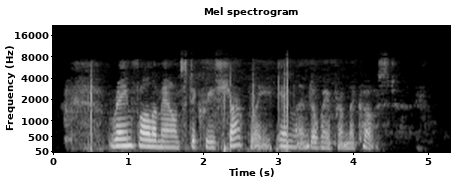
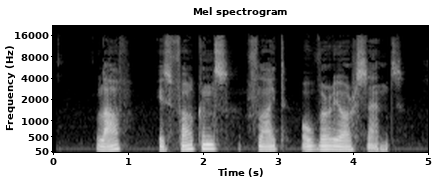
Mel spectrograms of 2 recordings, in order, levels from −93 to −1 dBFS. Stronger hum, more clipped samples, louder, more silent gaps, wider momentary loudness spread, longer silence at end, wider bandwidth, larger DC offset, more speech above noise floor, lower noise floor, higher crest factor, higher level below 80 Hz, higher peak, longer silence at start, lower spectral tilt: neither; neither; second, -26 LUFS vs -21 LUFS; neither; about the same, 14 LU vs 14 LU; first, 0.85 s vs 0.4 s; second, 7.8 kHz vs 16 kHz; neither; second, 41 dB vs 45 dB; about the same, -66 dBFS vs -64 dBFS; first, 26 dB vs 20 dB; second, -60 dBFS vs -50 dBFS; about the same, 0 dBFS vs -2 dBFS; second, 0.15 s vs 0.55 s; about the same, -6 dB/octave vs -6 dB/octave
